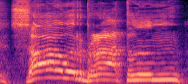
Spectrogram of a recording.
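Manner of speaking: put-on slow, drawn-out thick Zemnian accent. Zemnian vendor calls out his dish, slow thick Zemnian accent. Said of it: "a thick Zemnian accent".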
